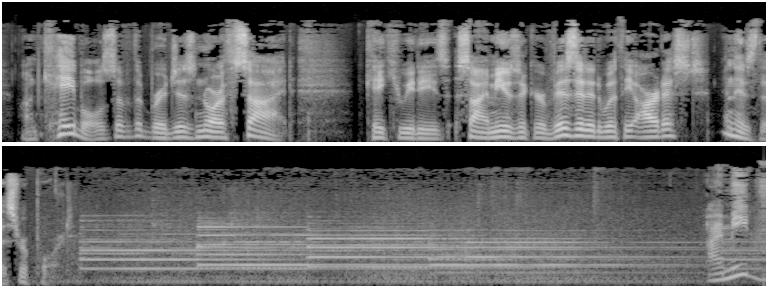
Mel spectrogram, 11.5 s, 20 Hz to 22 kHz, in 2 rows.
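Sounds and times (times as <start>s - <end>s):
speech: 0.2s - 6.5s, 11.1s - 11.4s
clock tower bells ringing: 6.2s - 11.4s.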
